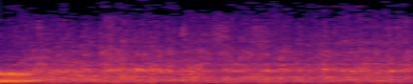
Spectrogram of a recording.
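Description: Steady background chatter of voices and general outdoor noise, with no clear engine sound. The tail of a man's spoken phrase ends right at the start.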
